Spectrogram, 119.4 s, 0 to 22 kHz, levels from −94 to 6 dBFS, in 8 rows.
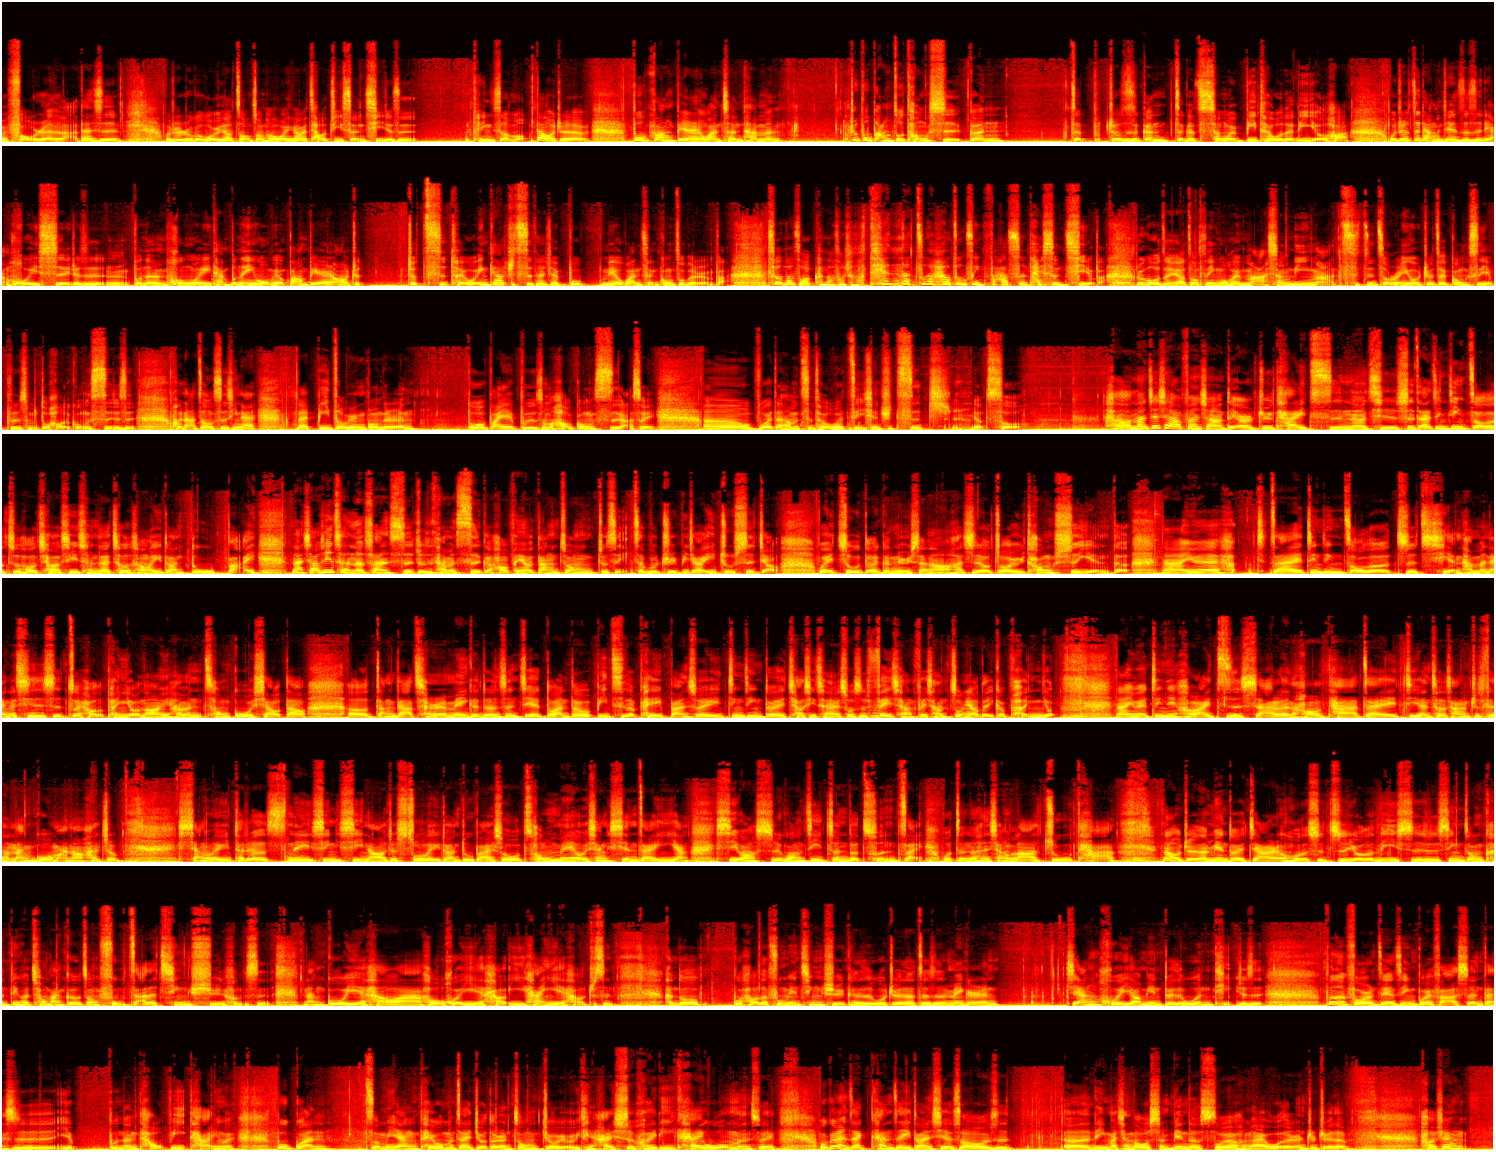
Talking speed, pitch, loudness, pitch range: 315 characters per minute, 200 Hz, -19 LUFS, 180-225 Hz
